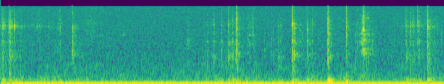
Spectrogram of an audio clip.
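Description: A solid orange soap bar held in hand is shaved with a metal blade, and curls break off with a series of crisp, bright clicks and scraping ticks. A steady low hum runs underneath throughout.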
